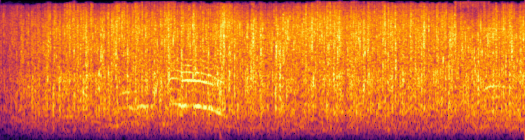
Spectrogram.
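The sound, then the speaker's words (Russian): A welcoming crowd applauds polar explorers as their festively decorated bus pulls away, with dense, continuous clapping mixed with scattered welcoming cheers and shouts, sustained at a fairly loud level throughout. “Снова раздались приветственные возгласы и аплодисменты.”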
